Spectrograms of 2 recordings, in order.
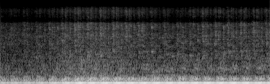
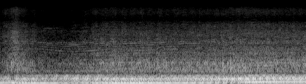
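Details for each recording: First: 1999 Chevy K1500 Suburban, 5.7 Vortec 350, almost warm, about 30 psi oil pressure, catalytic converters stolen: very loud, deep unmuffled rumbling idle with steady low throb. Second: 1999 K1500 Suburban, 350 (5.7) Vortec with rod knock, after new rod bearings and oil change, catalytic converters stolen so loud, about 50 psi oil pressure at idle: V8 blips up and settles cleanly twice, no knock or slap; normal revving.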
